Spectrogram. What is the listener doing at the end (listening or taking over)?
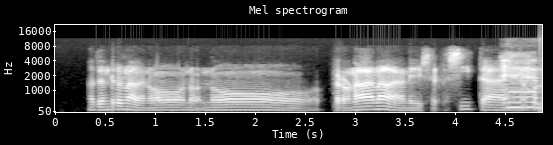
taking over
